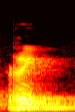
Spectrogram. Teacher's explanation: री को हम लोग मूर्धन्य बोलते हैं क्योंकि इसमें हमें अपने जीभ को मोड़ना पड़ता है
